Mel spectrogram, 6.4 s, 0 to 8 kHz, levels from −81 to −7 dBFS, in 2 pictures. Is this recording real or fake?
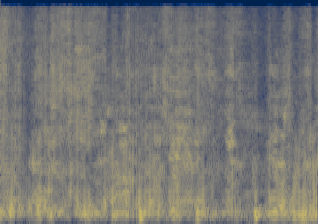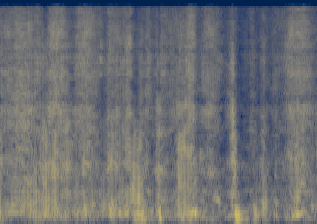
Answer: fake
